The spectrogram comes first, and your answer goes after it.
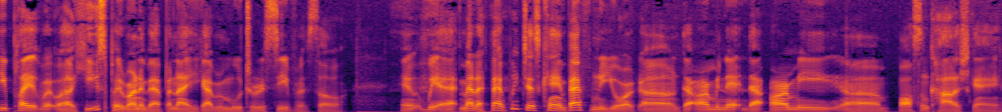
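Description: An unremarkable speaking voice with an American accent carries ordinary pitch variation. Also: man, fairly low pitch for a man. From Las Vegas, Nevada (west side). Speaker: residential designer and barbershop owner. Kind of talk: radio interview.

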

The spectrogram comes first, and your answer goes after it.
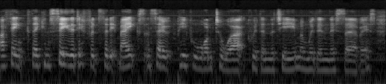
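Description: A woman talks at a very fast pace with a slight Midlands accent. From English Midlands. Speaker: acute oncology nurse consultant. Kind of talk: casual interview conversation.

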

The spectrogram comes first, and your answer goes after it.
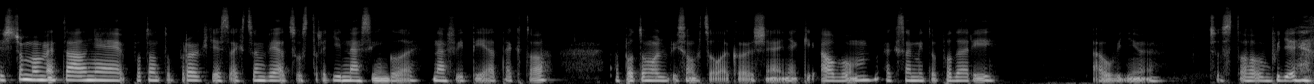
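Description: A woman with a Slovak accent talks at a moderate pace. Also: very clean recording, silent background. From Slovakia, Bratislava. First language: Slovak (speaking Czech). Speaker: rapper. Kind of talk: casual chat.

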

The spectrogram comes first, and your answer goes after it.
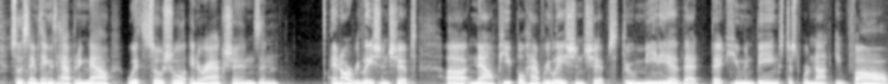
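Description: A man with an American accent and a normal speaking voice, medium in pitch, at a moderate pace with ordinary pitch variation and very even loudness, on a very clean recording with a silent background. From New York City area. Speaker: psychology professor. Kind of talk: interview, explanatory.

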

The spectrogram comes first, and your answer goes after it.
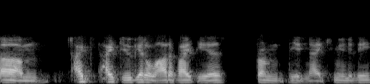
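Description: In an American accent, a man speaks with a very deep, low pitch and flat, monotone intonation. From Northern California. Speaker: loan officer. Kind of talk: casual chat.

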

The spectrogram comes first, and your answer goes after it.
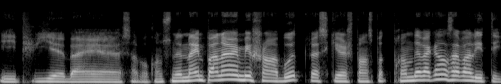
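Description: A man at a fairly high pitch with lively intonation and a fairly quick pace, in a dry, close sound with no echo against a quiet background. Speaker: podcast host. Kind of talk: casual interview.

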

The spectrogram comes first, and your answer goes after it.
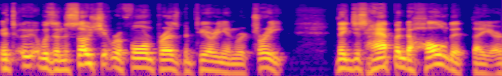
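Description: Using a plain, everyday voice, a man talks at a fairly quick pace with lively intonation and a medium pitch, on a very clean recording with a silent background. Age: 60s. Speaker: pastor. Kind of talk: interview conversation.

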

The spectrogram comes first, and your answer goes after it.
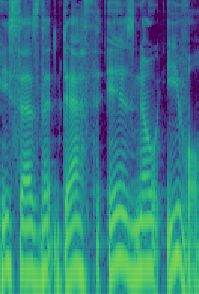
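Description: A man speaks in a calm tone. His pace is very slow. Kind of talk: scripted reading aloud of a philosophical text, contemplative Lectio Divina style. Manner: measured, calm, meditative.

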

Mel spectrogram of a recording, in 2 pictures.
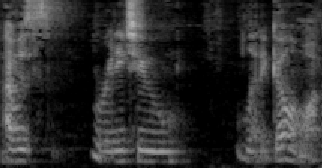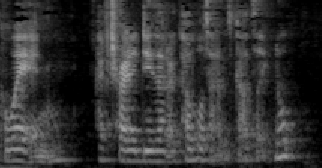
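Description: A woman's normal speaking voice with an American accent, medium pitch, ordinary pitch variation and a fairly quick pace. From Idaho, US. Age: 30s. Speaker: actress. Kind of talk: casual interview chat.

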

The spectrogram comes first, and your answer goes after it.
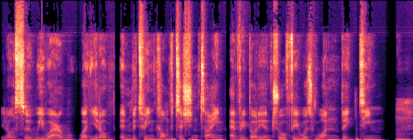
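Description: A man with a British accent and a very deep, low pitch speaks with lively intonation and very even loudness. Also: moderate pace, hardly any pauses. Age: 60s. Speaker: overland expedition coordinator and trainer. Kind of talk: interview. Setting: inside a parked camper vehicle at an outdoor expo.

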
